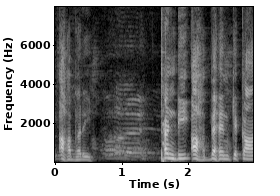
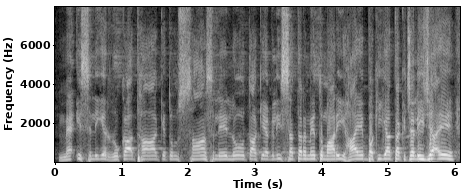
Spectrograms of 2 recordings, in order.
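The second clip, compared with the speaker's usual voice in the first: usual speaking voice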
